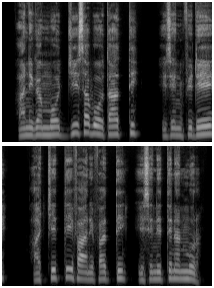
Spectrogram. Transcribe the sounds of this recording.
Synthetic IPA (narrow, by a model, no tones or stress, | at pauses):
ʔɐnɪɡɐmːoɔd͡ʒːiːsɐbo̞ːt̪aːt̪ːɪ | ɪs̬ɪnfɪd̪e̞ː | ɐt͡ʃːɪt̪ːɪːfaːnɪfɐt̪ːɪɪsɪnɪt̪ːɪnɐnmʊɾɐ̥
